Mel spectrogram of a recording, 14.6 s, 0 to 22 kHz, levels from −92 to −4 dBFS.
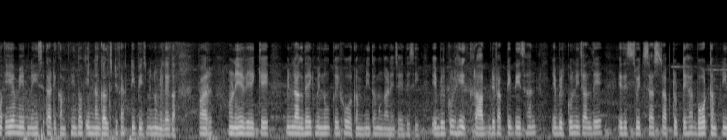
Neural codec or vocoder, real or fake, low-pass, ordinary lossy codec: none; real; 7.2 kHz; none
